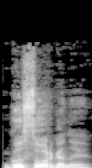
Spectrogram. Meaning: nominative/accusative plural of госо́рган (gosórgan)
- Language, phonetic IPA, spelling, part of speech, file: Russian, [ˌɡoˈsorɡənɨ], госорганы, noun, Ru-госорганы.ogg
